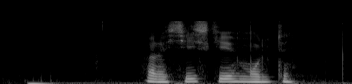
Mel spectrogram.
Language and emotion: Russian, neutral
